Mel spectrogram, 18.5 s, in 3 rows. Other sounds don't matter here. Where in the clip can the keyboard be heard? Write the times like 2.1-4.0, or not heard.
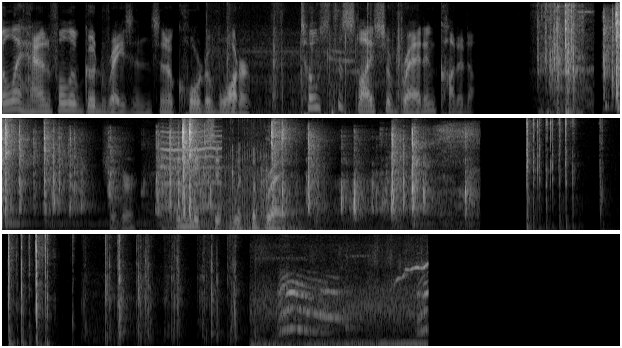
5.3-12.8.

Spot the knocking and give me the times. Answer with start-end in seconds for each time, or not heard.
not heard.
